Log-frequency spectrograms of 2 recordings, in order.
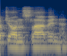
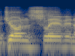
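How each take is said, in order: First: Slavin said as SLAV-in, open a; alternative pronunciation. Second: Slavin said as SLIV-in, short i; first pronunciation variant. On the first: Interviewer offering another way to say an award's name, Slavin as SLAV-in. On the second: Interviewer offering one way to say an award's name, Slavin as SLIV-in. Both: Shown as a demonstration. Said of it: "depending on how you pronounce it".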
